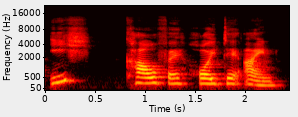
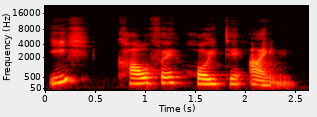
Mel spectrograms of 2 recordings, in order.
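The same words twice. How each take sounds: First: Slow model sentence. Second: "Ich kaufe heute ein" said again even slower, lingering on Ich; a slower second take for the class to copy; slower repeat. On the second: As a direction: repeat it very slowly, word by word, leaning on "ich". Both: Shown as a demonstration. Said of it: "entonces la oración quedaría".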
